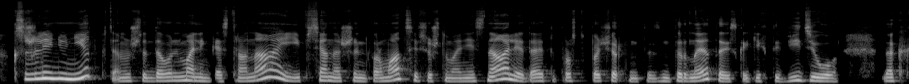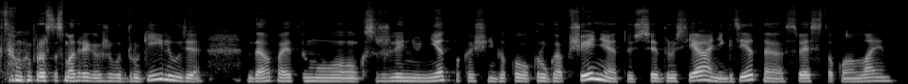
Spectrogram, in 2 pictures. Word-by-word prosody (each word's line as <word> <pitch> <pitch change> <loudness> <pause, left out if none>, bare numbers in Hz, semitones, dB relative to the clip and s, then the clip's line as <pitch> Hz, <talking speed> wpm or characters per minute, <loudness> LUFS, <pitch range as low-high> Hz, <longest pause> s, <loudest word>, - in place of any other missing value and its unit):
К - - -2
сожалению, 265 +1 +6
нет, 315 +7 +4
потому 155 - -6
что 160 0 -5
эт 150 - -5
довольно 170 +2 -1
маленькая 160 -6 -1
страна. 205 - 0
И 170 -9 -1
вся 185 -2 -2
наша 155 -1 -3
информация, 170 - -1
всё, 160 -2 -6
что 150 0 -8
мы 145 - -4
о - - -4
ней 150 +1 -3
знали, 185 +4 +3
да, 150 - -3
это 165 0 -5
просто 165 0 -7
почерпнуто 150 -3 -4
из 140 +2 -9
интернета, 165 - 0
из 140 - -6
каких-то 150 +1 -7
видео, 160 -2 0 0.4
да. 160 0 -1
Как 155 - -12
там 195 -1 +3
мы 195 - +1
просто 180 -1 +3
смотрели, 175 -1 +1
как 150 0 -2
живут 155 -2 -4
другие 195 - +1
люди, 160 -9 +1 0.4
да. 150 +2 +1
Поэтому, 150 -2 -1
к - - -13
сожалению, 155 0 -1
нет 185 +5 +1
пока 155 - -8
еще 150 0 -7
никакого 150 0 -2
круга 155 -1 -1
общения. 205 - +5
То 140 -1 -9
есть 130 - -5
все 155 - +2
друзья, 150 +7 +2
они 160 -8 0
где-то, 145 - 0
связь 150 +2 -1
тока - - -8
онлайн. 155 +4 -3
160 Hz, 190 wpm, -24 LUFS, 150-180 Hz, 0.4 s, сожалению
